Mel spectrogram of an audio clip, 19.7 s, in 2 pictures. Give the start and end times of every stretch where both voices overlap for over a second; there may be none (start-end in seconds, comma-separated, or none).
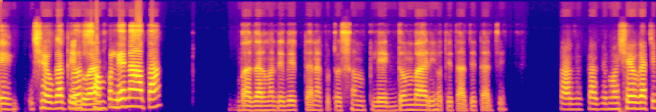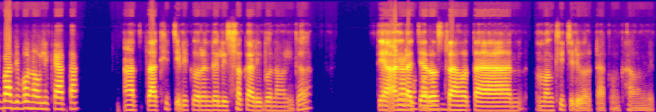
15.5-16.9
